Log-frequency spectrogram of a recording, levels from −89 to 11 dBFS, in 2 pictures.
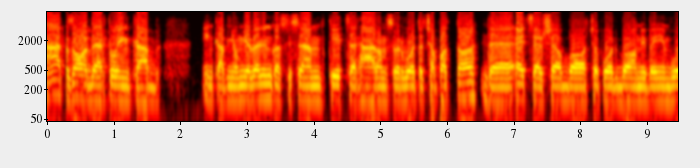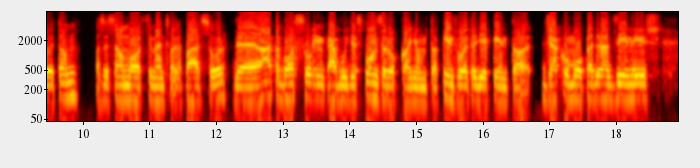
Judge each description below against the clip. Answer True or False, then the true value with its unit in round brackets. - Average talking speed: True (145 wpm)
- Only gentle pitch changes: True (2.2 semitones)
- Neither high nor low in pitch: False (120 Hz)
